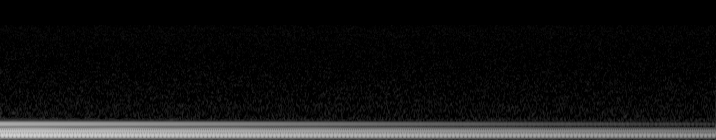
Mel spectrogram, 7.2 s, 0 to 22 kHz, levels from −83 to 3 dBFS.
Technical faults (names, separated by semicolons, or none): none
